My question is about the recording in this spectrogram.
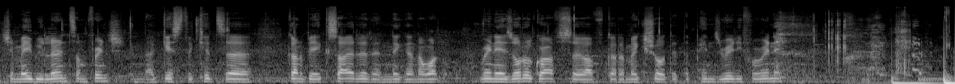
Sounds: speech, music

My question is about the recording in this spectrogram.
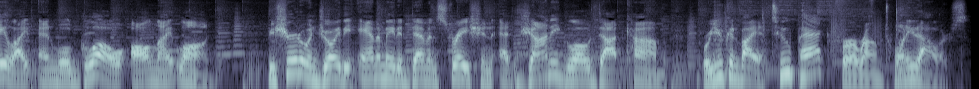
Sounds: music, speech

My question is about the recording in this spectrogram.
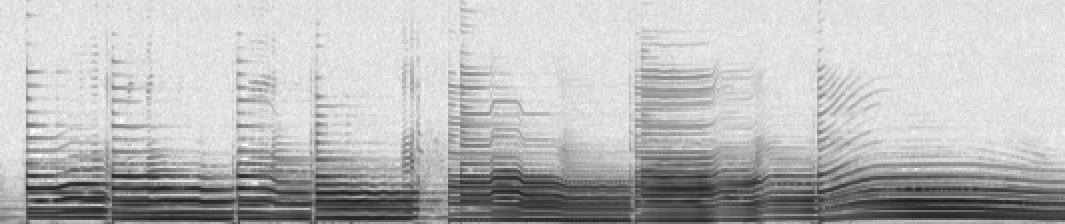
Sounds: musical instrument, music

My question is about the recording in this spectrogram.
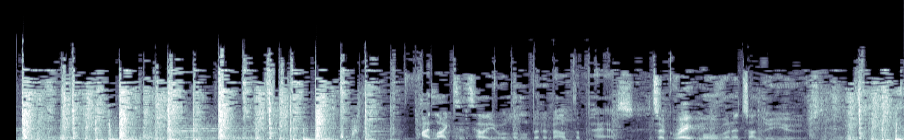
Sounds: drum, music, speech

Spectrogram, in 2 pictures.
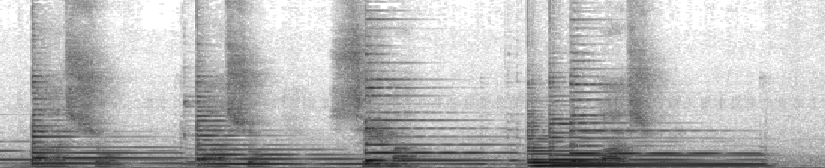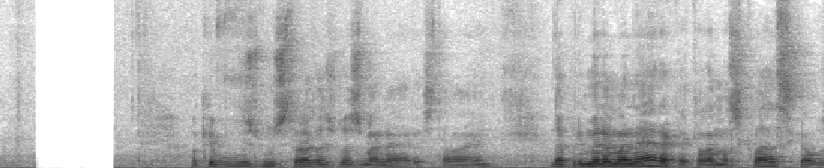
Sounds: plucked string instrument, speech, mandolin, music, musical instrument

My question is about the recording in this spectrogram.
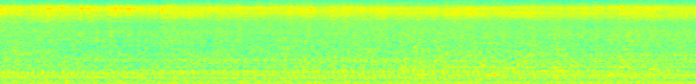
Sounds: pump (liquid), water

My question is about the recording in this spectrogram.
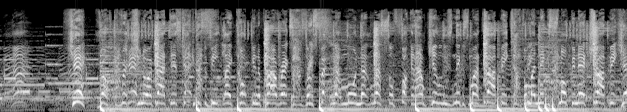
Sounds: music

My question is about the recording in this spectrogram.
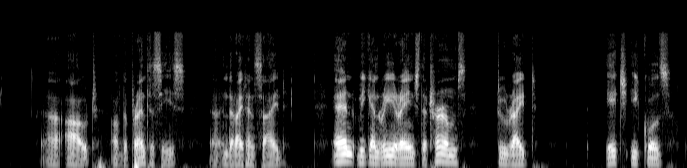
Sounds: speech

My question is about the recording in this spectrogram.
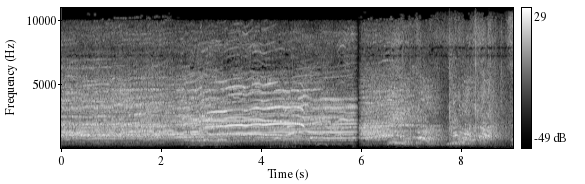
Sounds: inside a large room or hall, speech

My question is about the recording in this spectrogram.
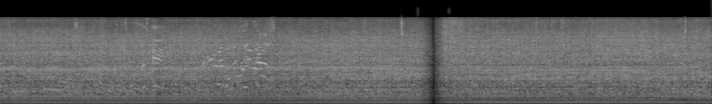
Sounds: outside, rural or natural, speech

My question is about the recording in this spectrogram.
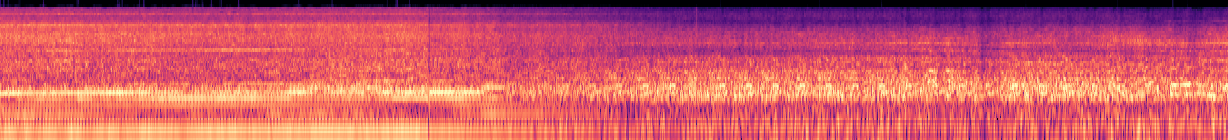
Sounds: fixed-wing aircraft, aircraft, aircraft engine, speech, vehicle

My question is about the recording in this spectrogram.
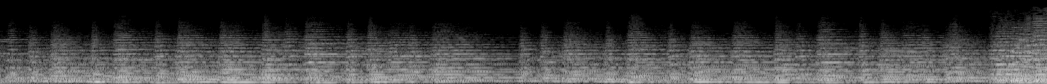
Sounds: music, brass instrument

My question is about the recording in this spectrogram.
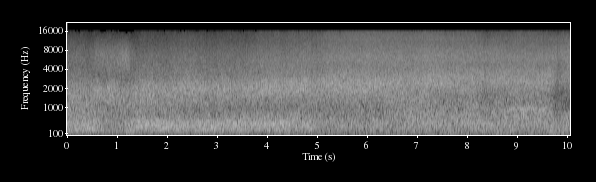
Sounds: pink noise, outside, rural or natural

